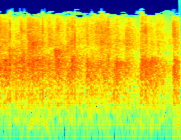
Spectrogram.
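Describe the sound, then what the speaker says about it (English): A banquet crowd claps steadily in a dense, close wash of applause lasting under two seconds, uninterrupted by speech. "let's give one last round of applause"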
